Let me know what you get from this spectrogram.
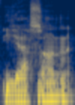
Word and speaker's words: Jason: Many Jews who accepted Hellenization usually took on a Hellenized form of their Hebrew name, hence why Yeshua became Jason, pronounced Yason in Greek.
